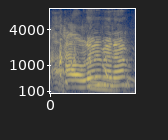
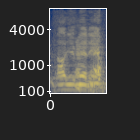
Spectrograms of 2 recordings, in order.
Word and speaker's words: aluminium: You're going to line up the notches on the axe handle with the aluminum. Aluminium.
